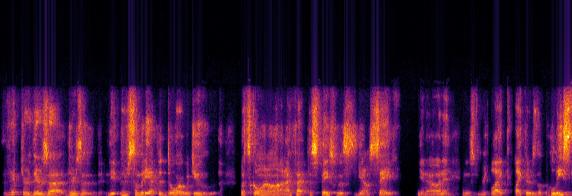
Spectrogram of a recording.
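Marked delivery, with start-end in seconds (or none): 0.1-4.3 higher-pitched, alarmed calling out to a friend; retold panic. Man at ceremony calls to friend Victor about door knock, mock alarmed. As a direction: replay the moment you heard the knocking, a little frantic. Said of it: "And I go, I go".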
